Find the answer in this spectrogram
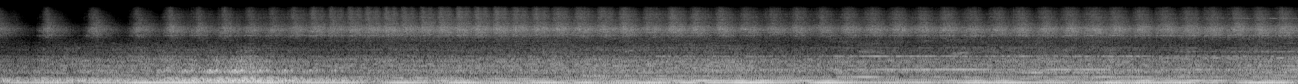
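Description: Live improvised band music: a steady low bass drone under an even, high-pitched pulsing rhythm that quickens over the first few seconds, with short held tones drifting in and out above the drone.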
